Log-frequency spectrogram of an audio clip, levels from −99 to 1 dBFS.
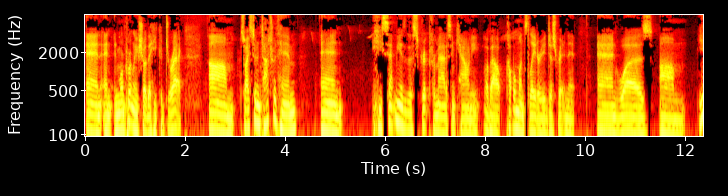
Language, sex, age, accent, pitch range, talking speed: English, male, 30-49, American, 95-110 Hz, 195 wpm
